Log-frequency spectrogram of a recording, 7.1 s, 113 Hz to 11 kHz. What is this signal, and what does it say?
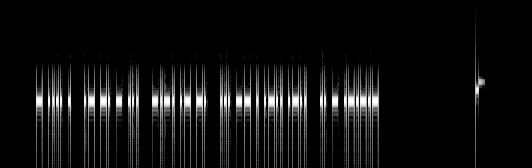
Morse code, heard as a keyed tone, about 44 wpm, 700 Hz. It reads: THE ANTS CAN SMELL IT.
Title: Additional Easy Phrases 45wpm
